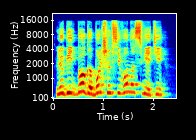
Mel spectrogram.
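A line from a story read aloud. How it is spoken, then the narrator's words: Sudden outburst. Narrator (Russian): выкрикнула вдруг Сабина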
